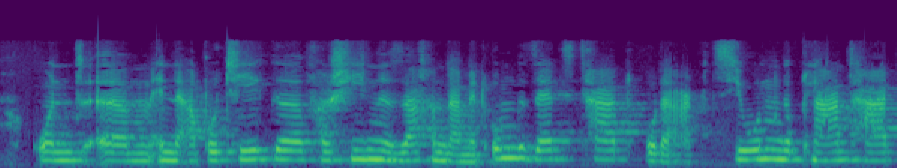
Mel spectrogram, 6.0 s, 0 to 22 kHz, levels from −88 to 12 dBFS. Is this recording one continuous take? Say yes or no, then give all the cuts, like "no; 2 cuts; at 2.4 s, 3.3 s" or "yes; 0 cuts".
yes; 0 cuts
